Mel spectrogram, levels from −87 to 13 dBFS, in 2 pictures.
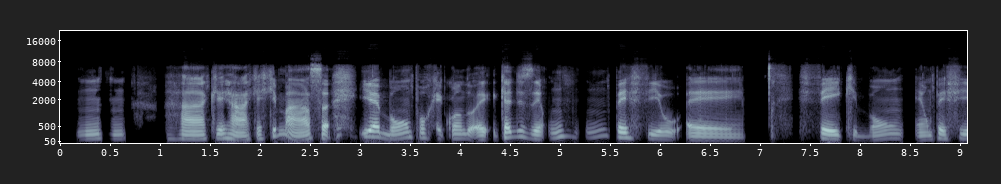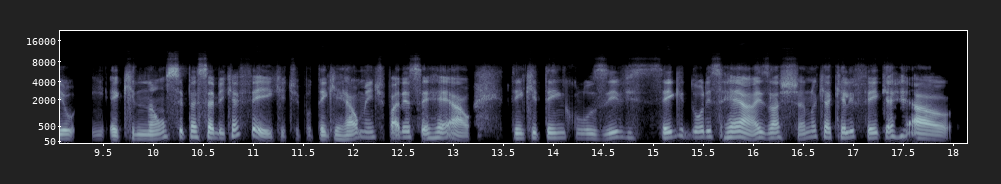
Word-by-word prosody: Uhum, 110 +1 -8 0.4
hacker 110 +2 +3
hacker, 105 0 +3
que 185 - 0
massa. 485 - +5 0.3
E - - +6
é 160 - +10
bom, 125 +2 -2
porque 135 -3 -3
quando 120 -1 -2 0.3
quer 145 - +7
dizer, 145 -10 0
um 135 +4 -8 0.2
um 155 +6 -16
perfil, 125 - +1
eh, 80 -3 +1 0.6
fake 110 -1 +2
bom 105 +8 -7
é 95 - -5
um 100 - -6
perfil, 115 +3 -2 0.3
eh, 100 - +1
que - - -5
não 115 +4 -4
se - - +4
percebe 160 -2 0
que - - -4
é - - -5
fake, 80 - -2
tipo, - - -16
tem 105 - -2
que 110 - -6
realmente 150 +10 -3
parecer 155 -5 -1
real, 135 -10 +1 0.4
tem 130 -1 -4
que 140 - -4
ter 140 - -3
inclusive 135 +1 -7
seguidores 155 +3 -4
reais 150 -2 +2
achando 140 +1 -2
que - - -4
aquele 145 +2 -2
fake 140 -4 -2
é - - +1
real. 125 -11 +1
125 Hz, 155 wpm, -23 LUFS, 110-150 Hz, 0.6 s, é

